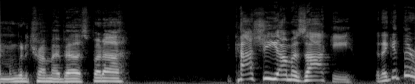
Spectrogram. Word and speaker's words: Takashi Yamazaki: I'm gonna try my best, but Takashi Yamazaki. Did I get that right? That's right. Takashi Yamazaki. Okay, I pronounced it right.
